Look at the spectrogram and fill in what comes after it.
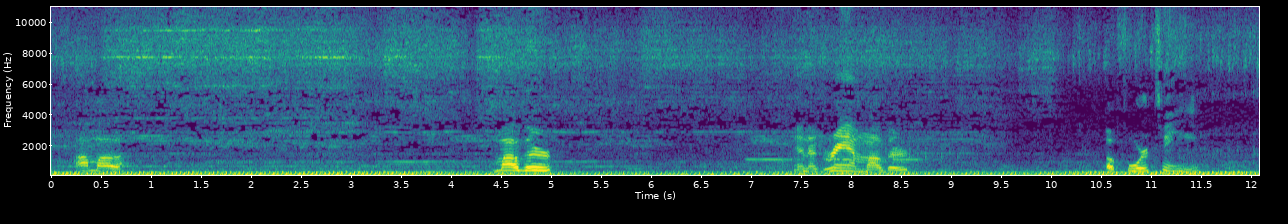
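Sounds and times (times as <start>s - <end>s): van engine idling with exhaust rumble: 0.0s - 12.0s.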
